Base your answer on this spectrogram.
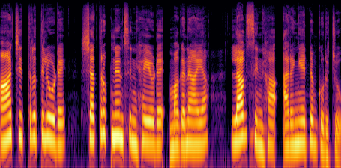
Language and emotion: Malayalam, neutral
